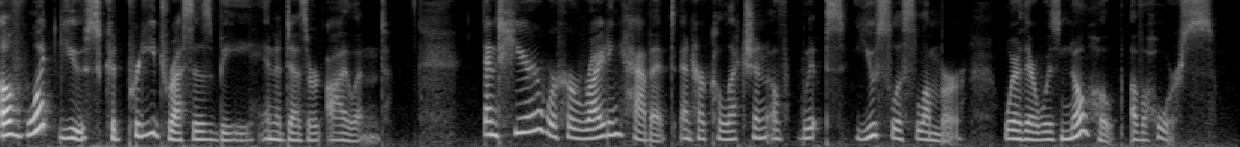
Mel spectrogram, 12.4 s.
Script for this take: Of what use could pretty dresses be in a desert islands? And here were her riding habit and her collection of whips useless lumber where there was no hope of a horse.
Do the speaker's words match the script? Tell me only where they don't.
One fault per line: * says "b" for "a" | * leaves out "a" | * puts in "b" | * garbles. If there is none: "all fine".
* says "island" for "islands"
